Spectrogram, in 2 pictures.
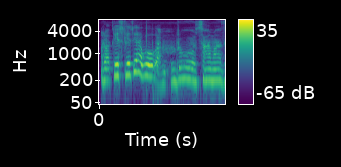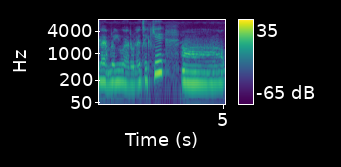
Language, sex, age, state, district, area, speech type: Nepali, female, 30-45, West Bengal, Kalimpong, rural, spontaneous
